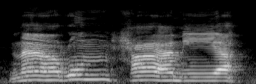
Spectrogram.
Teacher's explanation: حامیہ، ہا کو وسط حلق سے ادا کرنا ہے، حامیہ. پھر آخر میں تا مدورہ ہے، اس کو ہا سے بدل دیں گے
